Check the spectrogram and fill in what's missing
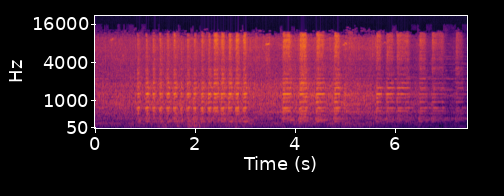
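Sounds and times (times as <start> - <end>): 
car horn toots: 0.8 - 5.0, 5.6 - 7.4.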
